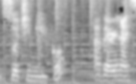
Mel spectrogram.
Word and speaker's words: Xochimilco: It may sound like an S, as in Xochimilco, a very nice sound south of Mexico City.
